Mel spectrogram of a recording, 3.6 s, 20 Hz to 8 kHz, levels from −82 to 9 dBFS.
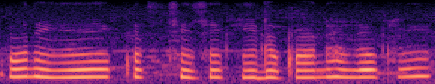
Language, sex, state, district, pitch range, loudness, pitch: Hindi, female, Chhattisgarh, Raipur, 260-280 Hz, -12 LUFS, 270 Hz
